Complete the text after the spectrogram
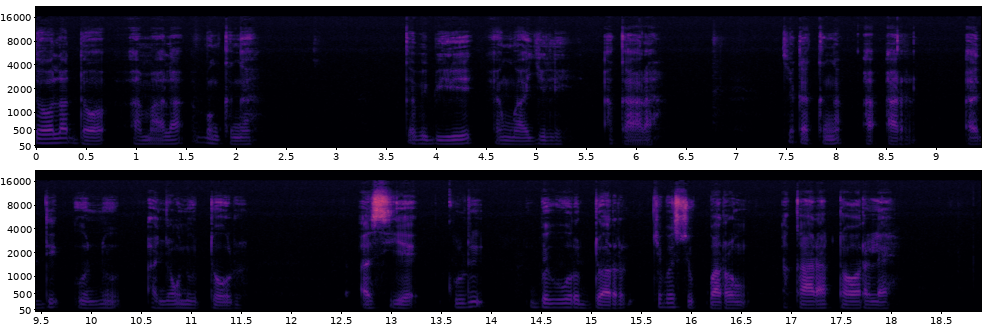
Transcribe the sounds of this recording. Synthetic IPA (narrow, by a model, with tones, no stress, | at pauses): dɔː˦la˦dɔ˨ | a˨ma̰ː˨la˦bɨ˦ŋka˨ŋa˦ | ka˨be˨biː˨ɾe˦a˨ŋ͡maː˨jɪ˦lɪ˨ | a˨ka̰ː˨ɾa̰˦ | t͡ʃɛ˦ka˨ka˨ŋa˦a˨ʔa˨ɾɪ˨ | a˨dɪ˦o˨nṵ˦ | a˨ɲɔ˦ŋ˦nu˦to˨ɾu˨ | a̰˨sɪ˨ɛ̰˨ | ku˨˦ɾi˦ | ɡ͡be˦bwo˦ɾɨ˦dɔ˨ɾɪ˨ | t͡ʃɛ˦ba˦su˨k͡pa˨ɾʊ˦˨ŋ | a˨kaː˨ɾa˦tɔː˦ɾʔɪ˦lɛ˦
